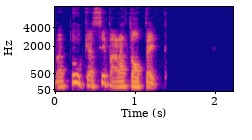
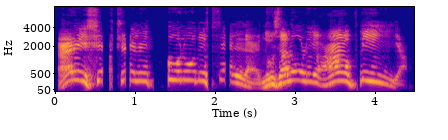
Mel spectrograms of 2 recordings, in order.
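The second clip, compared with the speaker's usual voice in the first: calling captain; 13 semitones higher than usual. A narrator's reading. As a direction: shout orders to the sailors from up high. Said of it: "le capitaine appela les matelots".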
